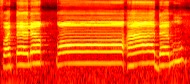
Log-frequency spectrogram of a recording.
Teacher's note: حروف مدہ کے بعد حمزہ دوسرے کلمے میں آ گیا ہے تو مد منفصل 4 الفی مد ہے، 4 حرکات کے برابر ہم نے اس کو لمبا کرنا ہے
